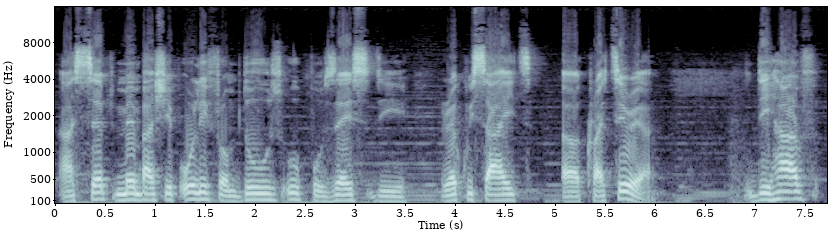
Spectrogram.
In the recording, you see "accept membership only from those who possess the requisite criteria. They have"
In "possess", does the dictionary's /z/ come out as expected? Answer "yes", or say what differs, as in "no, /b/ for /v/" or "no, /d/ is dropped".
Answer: yes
